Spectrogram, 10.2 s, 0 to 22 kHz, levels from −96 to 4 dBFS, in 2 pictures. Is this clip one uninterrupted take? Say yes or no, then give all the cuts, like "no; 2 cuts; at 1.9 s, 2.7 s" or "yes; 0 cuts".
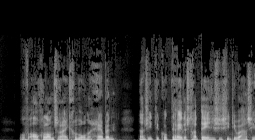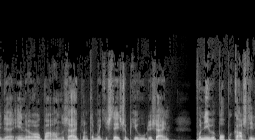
yes; 0 cuts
